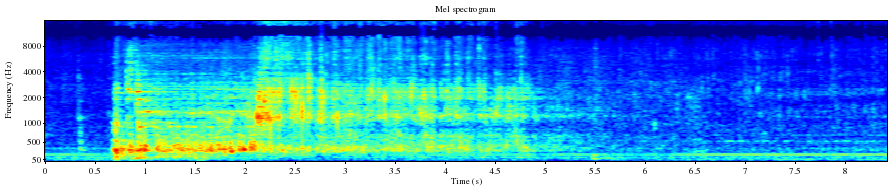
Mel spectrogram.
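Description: American Standard Glenwall toilet flushing a load of two-ply toilet paper: a sudden rush of water starts about a second in and stays loud for a few seconds, then trails off to a quieter steady run of water.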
